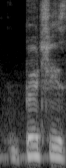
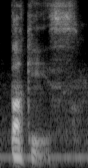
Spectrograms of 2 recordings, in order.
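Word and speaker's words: Buc-ee's: I was like, Bucci's this, Bucci's that, and everyone was correcting me. They're like, Juan, you don't say it like that. It's supposed to be Bucky's.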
